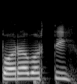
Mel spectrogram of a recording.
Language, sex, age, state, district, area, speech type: Odia, female, 18-30, Odisha, Nayagarh, rural, read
